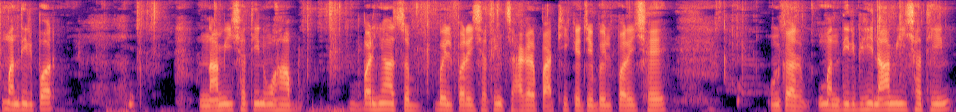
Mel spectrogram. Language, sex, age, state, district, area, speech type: Maithili, male, 30-45, Bihar, Saharsa, rural, spontaneous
